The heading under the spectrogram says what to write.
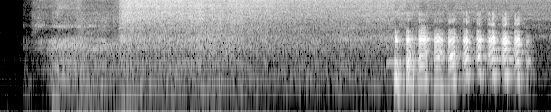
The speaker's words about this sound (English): Okay. Let's see here. Let's go get the shower on.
